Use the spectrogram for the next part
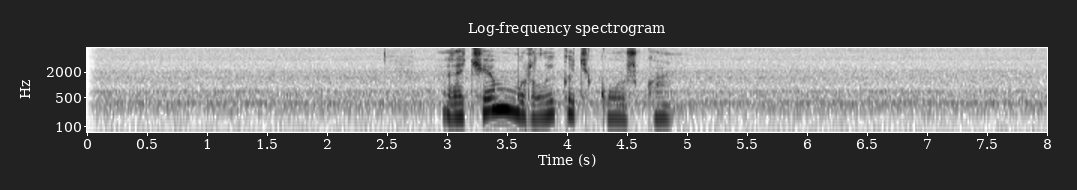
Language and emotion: Russian, neutral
